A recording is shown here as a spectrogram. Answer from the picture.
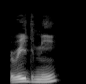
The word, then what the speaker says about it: README: Un berisson, que l'on prononce « readme », soit « lis-moi » en français,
